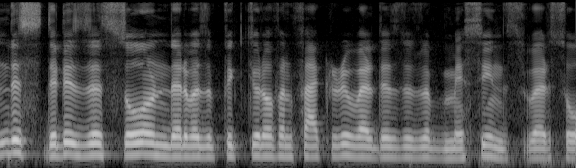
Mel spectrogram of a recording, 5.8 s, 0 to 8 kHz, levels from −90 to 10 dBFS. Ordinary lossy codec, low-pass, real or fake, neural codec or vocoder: none; none; real; none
